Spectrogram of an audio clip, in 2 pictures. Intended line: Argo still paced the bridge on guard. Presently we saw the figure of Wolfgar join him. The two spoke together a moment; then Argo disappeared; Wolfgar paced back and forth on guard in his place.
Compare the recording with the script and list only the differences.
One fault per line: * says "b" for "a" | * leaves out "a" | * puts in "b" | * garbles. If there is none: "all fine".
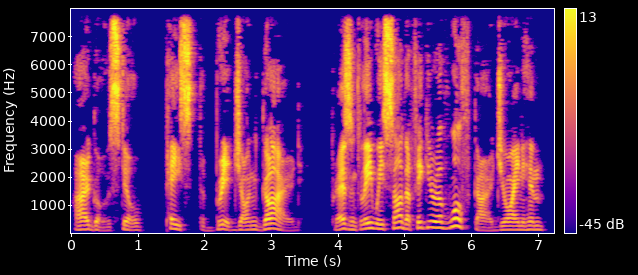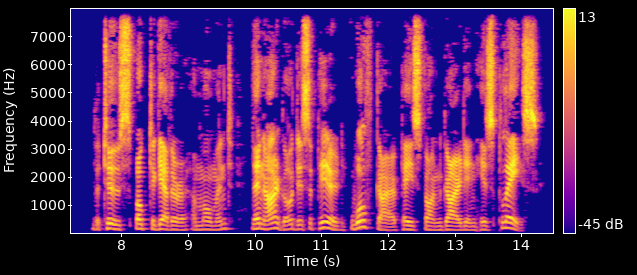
* leaves out "back and forth"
